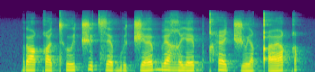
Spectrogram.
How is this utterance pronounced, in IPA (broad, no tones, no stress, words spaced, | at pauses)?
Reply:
ɾɔqʊtʰʊ t͡ʃʊt͡sɜbʊt͡ʃɜ bɛʁjɛb qʰit͡ʃʊj qʼɜq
